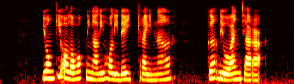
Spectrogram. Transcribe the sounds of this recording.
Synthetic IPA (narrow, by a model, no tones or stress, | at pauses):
jɔŋkiʔɔlɔɦɔk̚niŋaliɦɔlidejkrainər | kɨrdiwawaɲt͡ʃaɾa̰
